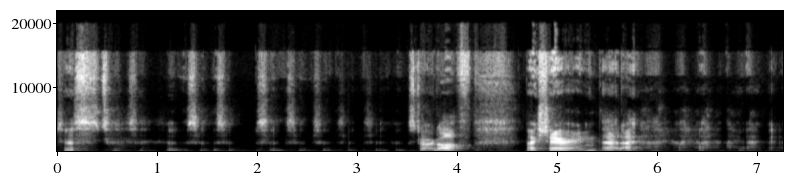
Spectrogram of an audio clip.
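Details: Adult male speech-language pathologist who stutters, speaking in a livestream, with word repetitions; stuttering.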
